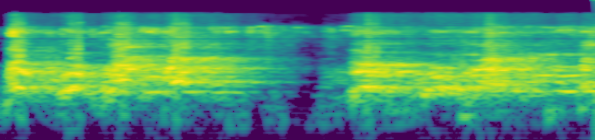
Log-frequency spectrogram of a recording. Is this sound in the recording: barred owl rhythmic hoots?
no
